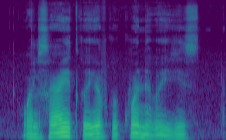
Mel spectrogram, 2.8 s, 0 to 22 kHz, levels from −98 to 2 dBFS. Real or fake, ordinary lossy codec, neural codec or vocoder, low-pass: fake; none; vocoder, 44.1 kHz, 128 mel bands every 512 samples, BigVGAN v2; none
